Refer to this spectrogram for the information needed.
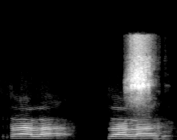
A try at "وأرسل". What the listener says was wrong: সিন সিন তাতে ততটা বাতাস বের হয় না, সিনে বেশি বেশি বাতাস বের হয়।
